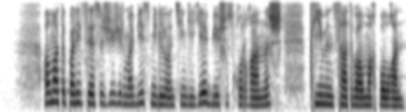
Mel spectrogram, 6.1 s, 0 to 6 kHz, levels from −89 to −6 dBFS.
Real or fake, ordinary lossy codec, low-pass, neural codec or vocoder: real; none; 5.4 kHz; none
